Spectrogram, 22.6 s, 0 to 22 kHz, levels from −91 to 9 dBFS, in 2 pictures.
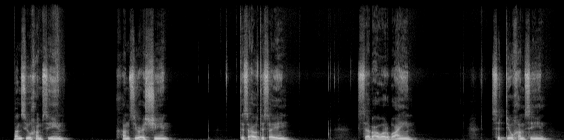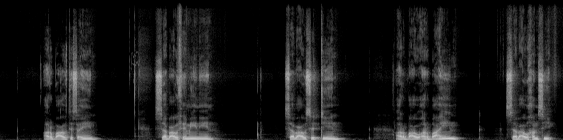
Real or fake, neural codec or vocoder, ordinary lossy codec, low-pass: real; none; none; none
